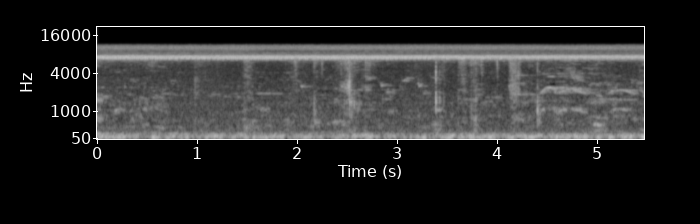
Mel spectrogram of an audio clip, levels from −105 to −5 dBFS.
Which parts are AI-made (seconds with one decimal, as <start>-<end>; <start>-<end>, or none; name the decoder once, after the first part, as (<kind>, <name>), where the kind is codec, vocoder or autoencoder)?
none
